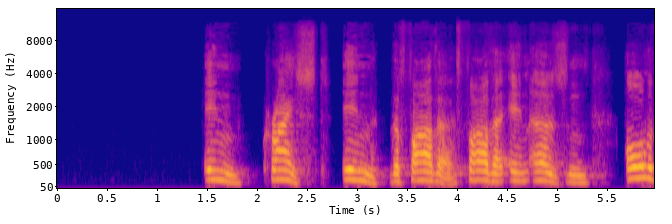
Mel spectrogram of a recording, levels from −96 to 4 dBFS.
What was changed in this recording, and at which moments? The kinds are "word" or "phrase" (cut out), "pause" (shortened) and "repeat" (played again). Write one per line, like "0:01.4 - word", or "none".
0:02.8 - pause
0:04.0 - phrase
